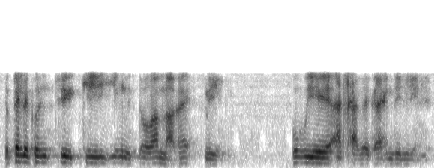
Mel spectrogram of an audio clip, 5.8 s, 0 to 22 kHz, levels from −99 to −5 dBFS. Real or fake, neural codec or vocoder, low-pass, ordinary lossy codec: fake; codec, 24 kHz, 3 kbps, HILCodec; 3.6 kHz; none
